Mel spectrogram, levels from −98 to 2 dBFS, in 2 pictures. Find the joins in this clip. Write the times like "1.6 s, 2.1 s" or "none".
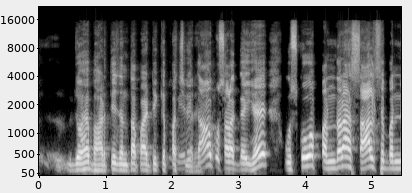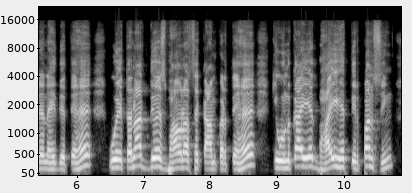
2.3 s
